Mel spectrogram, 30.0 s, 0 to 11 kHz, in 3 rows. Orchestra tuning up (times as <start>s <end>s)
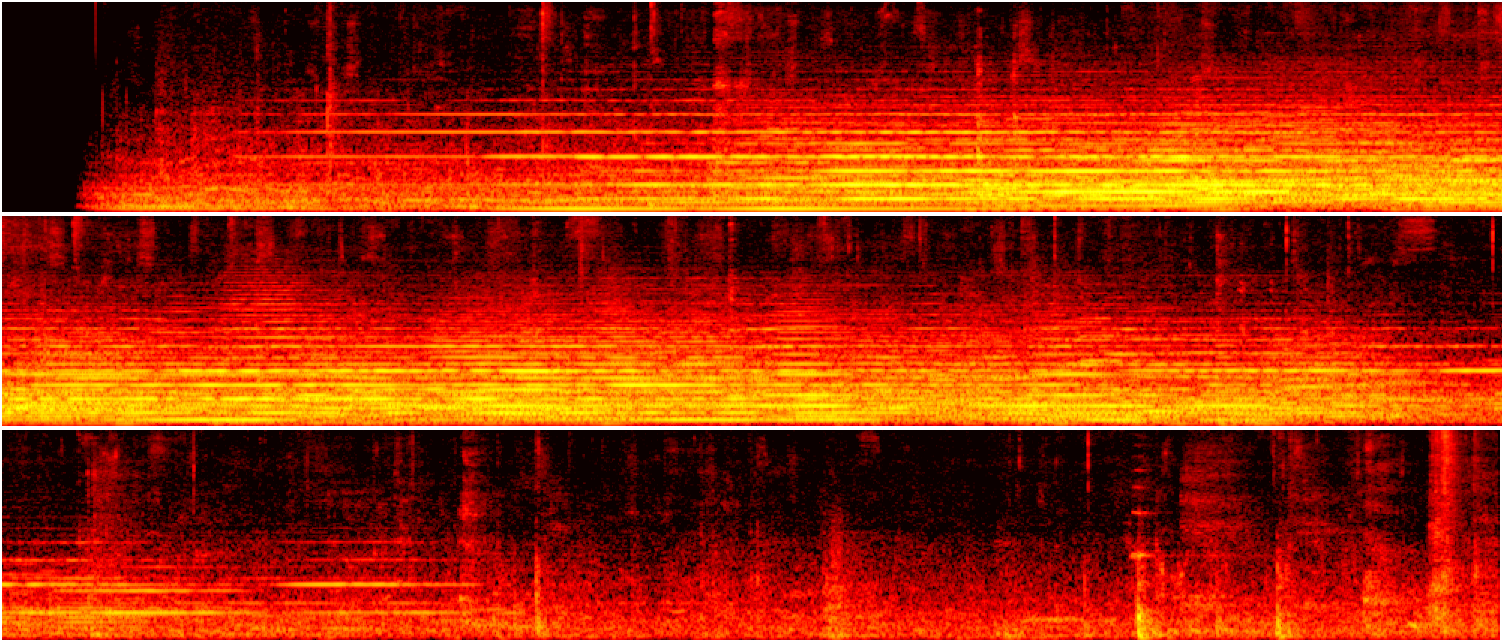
0.6s 24.0s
